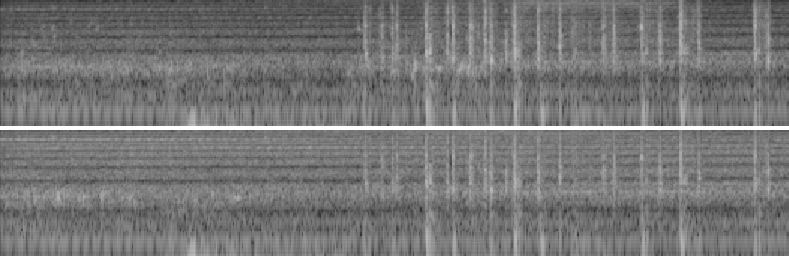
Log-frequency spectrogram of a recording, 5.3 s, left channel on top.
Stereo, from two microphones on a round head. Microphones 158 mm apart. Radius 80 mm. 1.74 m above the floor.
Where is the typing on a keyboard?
10° left (ahead or behind).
